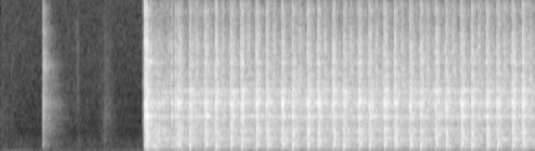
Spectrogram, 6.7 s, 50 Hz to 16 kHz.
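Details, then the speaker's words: Generac XG10000E generator, about 10 years old with only 12 minutes of run time; fuel was left in the carburetor. After plugging in a connector, even starter cranking never catches because the carburetor still isn't delivering fuel. "that is not the only issue the carburetor is still not delivering fuel"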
